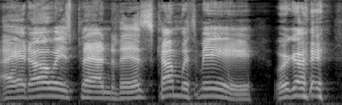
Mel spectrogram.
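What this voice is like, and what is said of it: Sylvanas impression sounding like Skeletor. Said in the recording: “talking like Skeletor from the 80s yeah. He-Man cartoon ... my Sylvanas impression”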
